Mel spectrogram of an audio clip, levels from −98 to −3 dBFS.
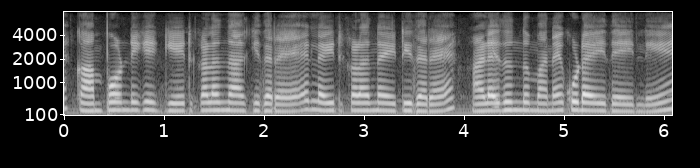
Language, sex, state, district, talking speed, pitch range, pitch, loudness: Kannada, female, Karnataka, Dakshina Kannada, 100 wpm, 210-225 Hz, 215 Hz, -21 LUFS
